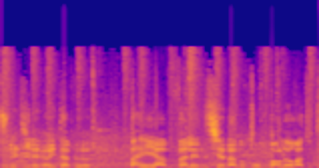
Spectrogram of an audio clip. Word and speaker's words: paella: Valencia, c'est la ville où a été inventée la paella, ou plutôt devrais-je dire la paella, puisque c'est comme ça qu'on prononce ici.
